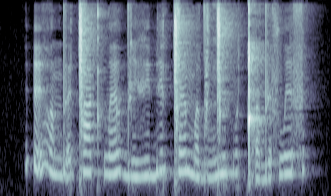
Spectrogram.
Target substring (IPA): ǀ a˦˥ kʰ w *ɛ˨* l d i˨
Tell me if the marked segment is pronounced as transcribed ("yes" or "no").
no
